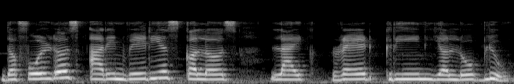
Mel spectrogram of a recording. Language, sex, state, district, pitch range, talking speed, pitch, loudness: English, female, Gujarat, Valsad, 225-250 Hz, 130 wpm, 240 Hz, -14 LUFS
